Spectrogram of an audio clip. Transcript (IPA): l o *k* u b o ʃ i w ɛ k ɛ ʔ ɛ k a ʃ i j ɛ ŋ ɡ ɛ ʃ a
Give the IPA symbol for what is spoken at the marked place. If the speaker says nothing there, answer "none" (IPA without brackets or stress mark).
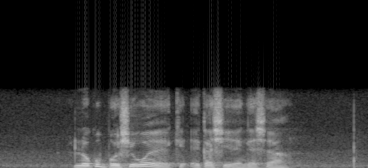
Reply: k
